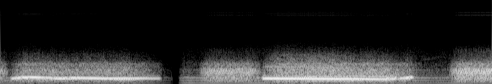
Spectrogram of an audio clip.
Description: Wheeze on chest auscultation can be polyphonic or monophonic.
